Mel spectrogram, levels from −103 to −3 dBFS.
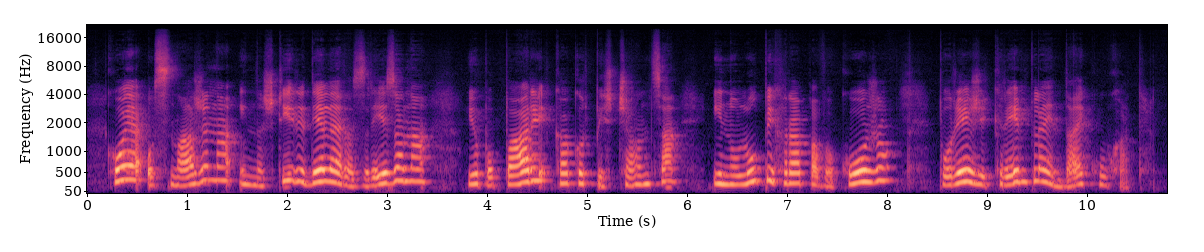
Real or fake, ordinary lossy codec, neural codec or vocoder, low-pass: fake; none; autoencoder, 48 kHz, 128 numbers a frame, DAC-VAE, trained on Japanese speech; 19.8 kHz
